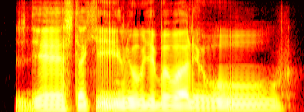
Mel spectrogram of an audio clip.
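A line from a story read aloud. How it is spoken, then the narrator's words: Drawn-out admiring tone. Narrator (Russian): восторженно уважительно протянул он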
